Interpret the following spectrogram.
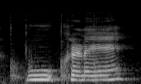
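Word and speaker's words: पूष्णे: ओम पुखणे नमः ज्ञान मत दिखाओ कि पूस लिखा और पूण बोल रहे हैं। संस्कृत में षटको वाले स को ख का उच्चारण किया जाता है।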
